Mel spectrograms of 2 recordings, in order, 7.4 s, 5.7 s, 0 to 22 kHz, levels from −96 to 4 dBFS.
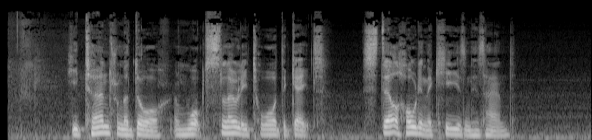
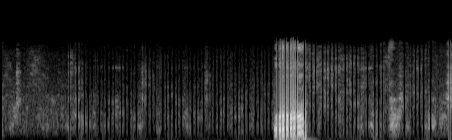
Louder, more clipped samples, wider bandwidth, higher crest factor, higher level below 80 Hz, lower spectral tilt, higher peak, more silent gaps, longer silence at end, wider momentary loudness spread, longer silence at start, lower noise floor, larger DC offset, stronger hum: second, -23 LUFS vs -18 LUFS; neither; first, 16 kHz vs 7.8 kHz; second, 18 dB vs 24 dB; about the same, -48 dBFS vs -50 dBFS; second, -4.5 dB/octave vs -6.5 dB/octave; second, -8 dBFS vs -2 dBFS; neither; second, 0 s vs 0.7 s; second, 20 LU vs 28 LU; second, 0.15 s vs 3.45 s; second, -47 dBFS vs -60 dBFS; neither; neither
